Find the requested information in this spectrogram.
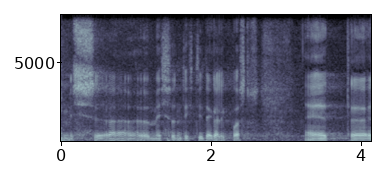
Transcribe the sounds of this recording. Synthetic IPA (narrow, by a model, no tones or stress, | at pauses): mis | misont̪iht̪it̪eɡ̥e̞lʔḭkːˑvɑst̪u̥s | et̪ː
